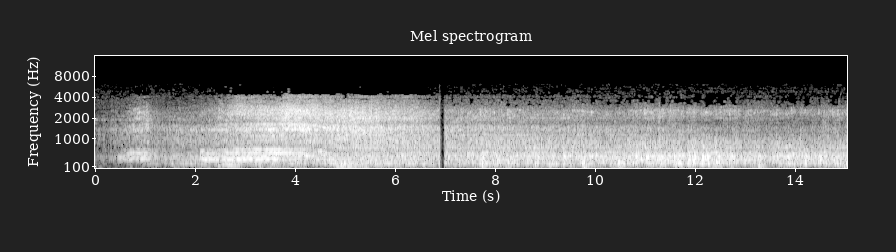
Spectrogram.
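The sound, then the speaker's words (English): A train rumbles steadily along the tracks, loud, with a long whistle blast near the start before the continuous rolling clatter carries on alone, as the train travels across wheat fields at night. “hardly seems possible that last night we were up in the North Woods and tonight we're rolling across wheat fields.”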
